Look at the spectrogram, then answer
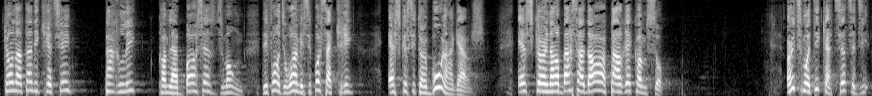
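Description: A man's voice: sits high, a bit bright. A man with a Quebec French accent preaching a sermon, emphatic, repeating key phrases and quoting scripture. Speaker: pastor.

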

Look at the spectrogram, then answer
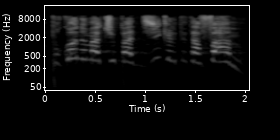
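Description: A man's voice: very high voice, animated, fast talker, a bit bright, pitched above the performer's own voice. A preacher voicing an exasperated ancient king. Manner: colloquial, blunt.

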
